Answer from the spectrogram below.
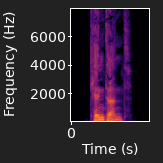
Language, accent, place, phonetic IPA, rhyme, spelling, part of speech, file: German, Germany, Berlin, [ˈkɛntɐnt], -ɛntɐnt, kenternd, verb, De-kenternd.ogg
- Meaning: present participle of kentern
